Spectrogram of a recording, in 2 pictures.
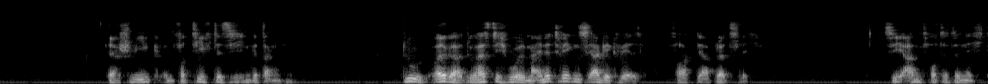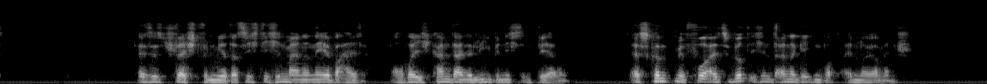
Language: German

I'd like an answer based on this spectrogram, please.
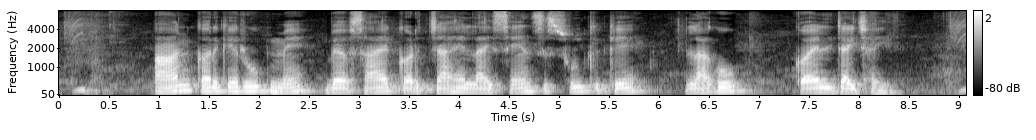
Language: Magahi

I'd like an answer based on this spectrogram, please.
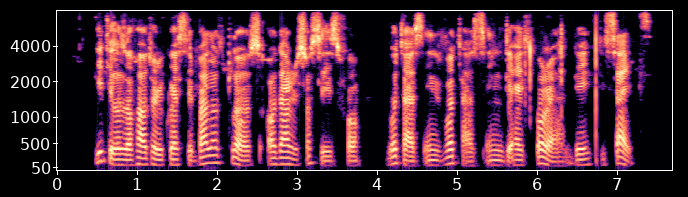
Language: Nigerian Pidgin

